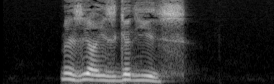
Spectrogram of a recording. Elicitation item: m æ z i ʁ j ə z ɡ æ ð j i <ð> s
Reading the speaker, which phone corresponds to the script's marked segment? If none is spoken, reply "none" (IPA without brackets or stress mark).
ð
